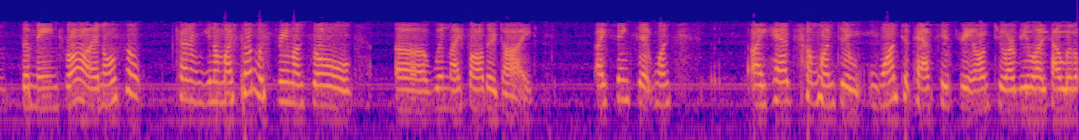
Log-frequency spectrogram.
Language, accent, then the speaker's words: English; Oakland, California, United States; a life that didn't reflect my own experience growing up in Oakland, Chinatown.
